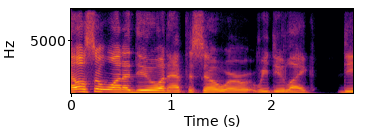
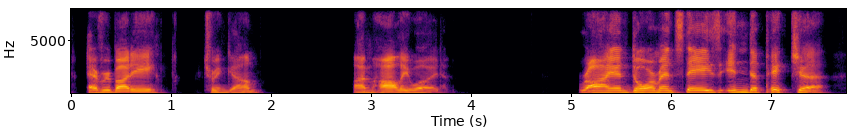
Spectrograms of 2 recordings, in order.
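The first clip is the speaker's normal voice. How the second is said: put-on 1950s Brooklyn producer-style accent. Daydreaming aloud about being an old Hollywood producer: 1950s Brooklyn film producer accent. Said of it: "film producer from, like, Brooklyn, New York with, like, an accent".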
